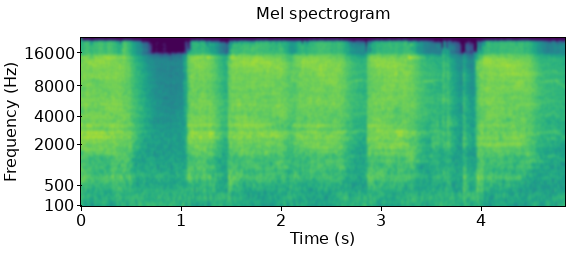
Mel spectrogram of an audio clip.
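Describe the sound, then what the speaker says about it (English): Ratchet with a 19mm socket loosening lug nuts on a 2003 Mazda B2300 pickup, close rapid clicking in several repeated bursts separated by short pauses. "take 19mm socket and bust off all the lug nuts"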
